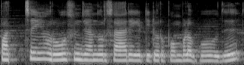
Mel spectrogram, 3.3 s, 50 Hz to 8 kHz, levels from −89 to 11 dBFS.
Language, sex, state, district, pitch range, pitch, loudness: Tamil, female, Tamil Nadu, Kanyakumari, 200-225 Hz, 215 Hz, -18 LUFS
